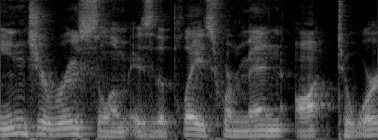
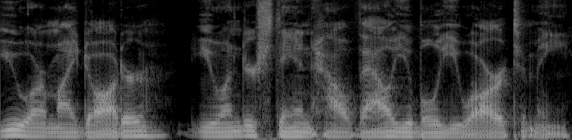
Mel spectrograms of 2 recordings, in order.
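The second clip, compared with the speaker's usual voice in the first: acted affectionate, tender tone; 4 semitones lower than usual. Retelling the creator of the universe speaking to a woman, in a loving, tender voice. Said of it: "With such a loving".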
